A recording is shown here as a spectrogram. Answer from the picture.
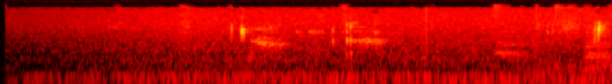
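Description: A woman's faint whispering and breathy sounds, a couple of short soft ones a second and a half and two and a half seconds in, over a low steady hum.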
